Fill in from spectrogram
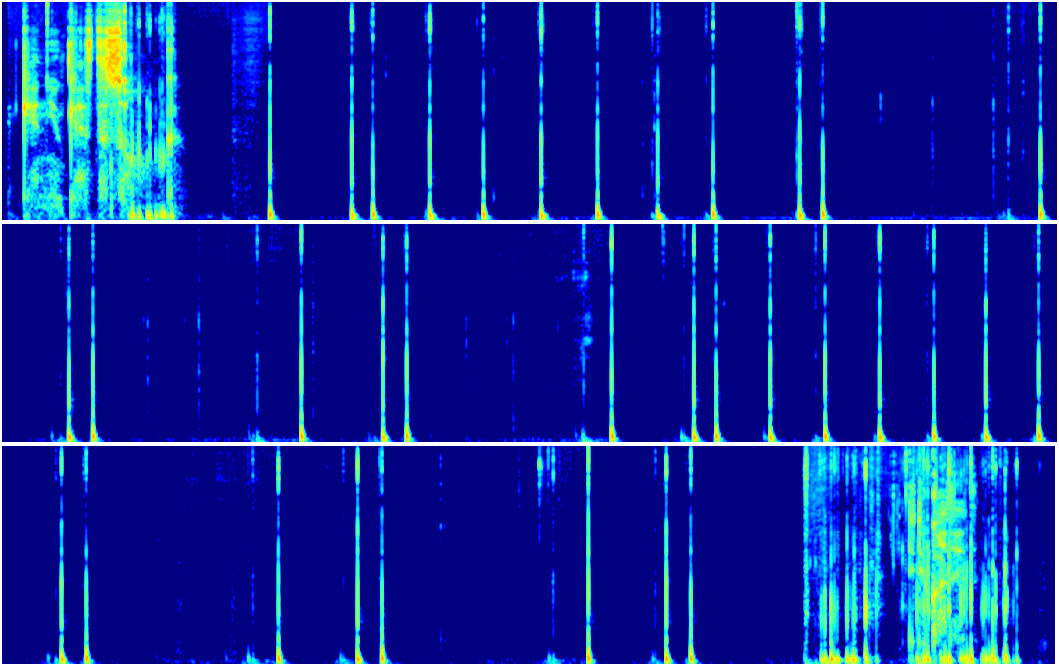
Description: ASMR | Guess the Song by Tapping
